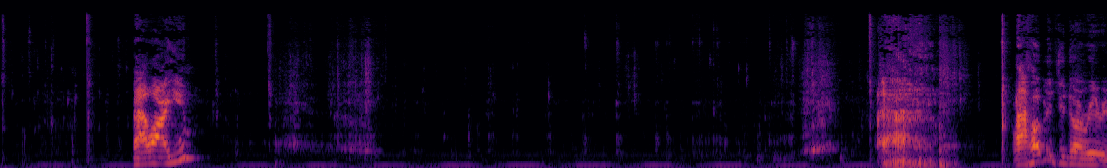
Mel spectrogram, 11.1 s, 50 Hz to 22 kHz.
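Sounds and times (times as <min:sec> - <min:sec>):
faint swallowing gulps: 0:02.0 - 0:10.0.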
